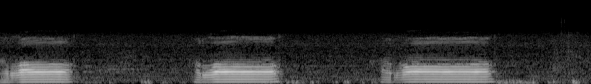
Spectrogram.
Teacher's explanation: را کی ادائیگی کی جگہ وہ زبان کی پشت والا کنارہ اور اوپر والے دانتوں کے مسوڑے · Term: را کا مخرج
